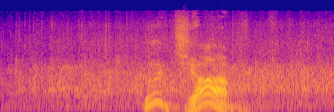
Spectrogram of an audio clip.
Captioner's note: applause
